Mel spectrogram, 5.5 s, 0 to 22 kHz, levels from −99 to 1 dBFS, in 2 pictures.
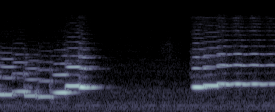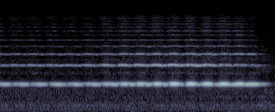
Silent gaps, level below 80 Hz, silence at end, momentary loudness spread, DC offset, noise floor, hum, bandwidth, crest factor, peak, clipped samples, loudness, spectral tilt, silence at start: none; -82 dBFS; 0.05 s; 11 LU; under 0.1%; -69 dBFS; none; 12 kHz; 16 dB; -20 dBFS; under 0.1%; -35 LUFS; -1.5 dB/octave; 0 s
